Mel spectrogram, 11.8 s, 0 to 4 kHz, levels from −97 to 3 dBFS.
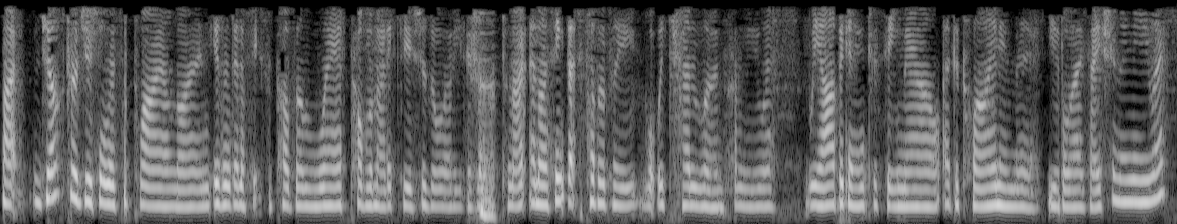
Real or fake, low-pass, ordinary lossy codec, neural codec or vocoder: fake; 3.6 kHz; MP3, 24 kbps; codec, 44.1 kHz, 1.7 kbps, Pupu-Codec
